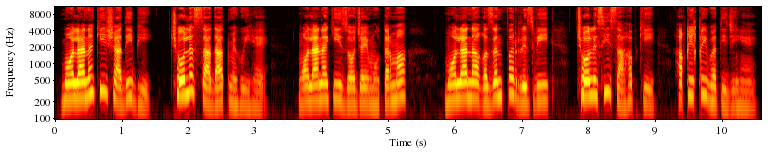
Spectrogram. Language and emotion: Urdu, neutral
